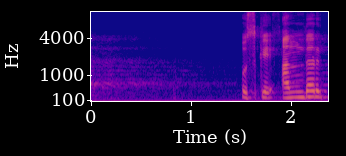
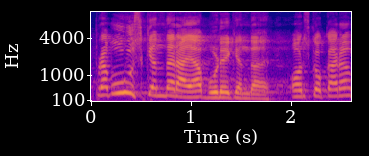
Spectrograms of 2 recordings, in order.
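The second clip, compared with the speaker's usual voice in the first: normal talking voice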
